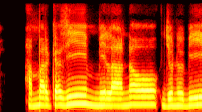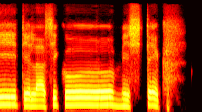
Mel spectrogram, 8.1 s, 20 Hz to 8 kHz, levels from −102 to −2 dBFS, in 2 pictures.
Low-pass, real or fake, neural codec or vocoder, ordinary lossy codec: 7.2 kHz; fake; codec, 16 kHz in and 24 kHz out, 1 kbps, XY-Tokenizer; MP3, 64 kbps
